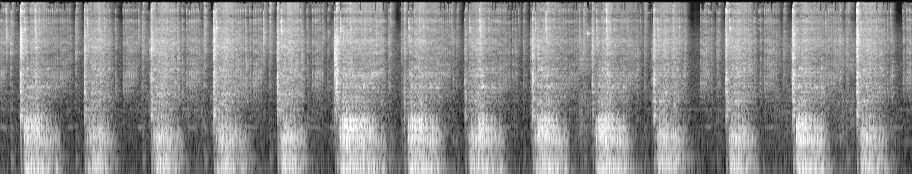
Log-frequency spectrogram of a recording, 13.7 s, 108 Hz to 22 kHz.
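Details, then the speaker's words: 1972 Suzuki TS185 two-stroke, choke on: about a dozen kicks, each a short chuffing rush that dies away, never catches; compression test still very low even with new head gasket ring, owner suspects worn piston rings. "d so I'm not having any luck getting this thing to run uh so I decided to run another compression test here and looks like we're still really low"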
